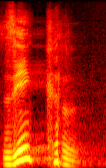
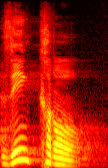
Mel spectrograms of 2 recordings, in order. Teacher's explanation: ro sukun yang didahului oleh huruf yang sukun, kemudian didahului oleh huruf yang berharokat kasroh, maka huruf ro-nya menjadi tipis.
